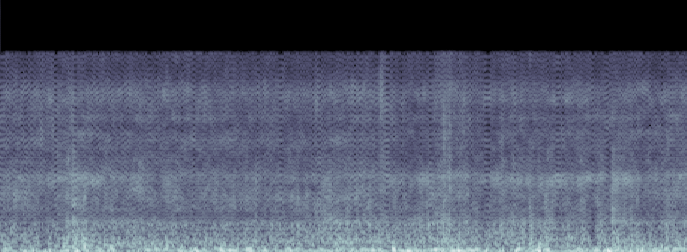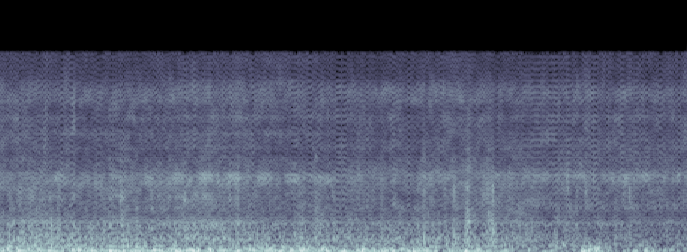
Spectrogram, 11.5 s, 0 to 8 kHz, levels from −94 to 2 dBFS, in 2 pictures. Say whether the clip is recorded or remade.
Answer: remade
